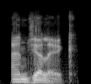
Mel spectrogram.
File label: "angelic", British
